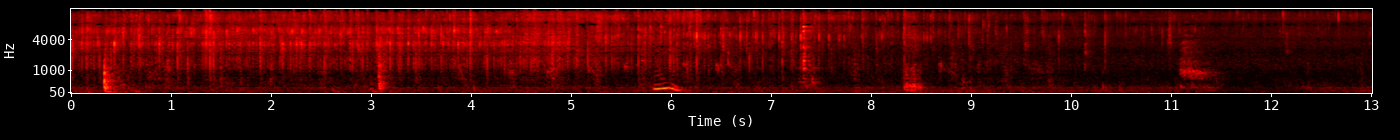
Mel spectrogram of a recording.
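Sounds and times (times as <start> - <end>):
dumplings sizzling in oil: 0.0 - 13.0
person humming: 5.8 - 6.3.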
